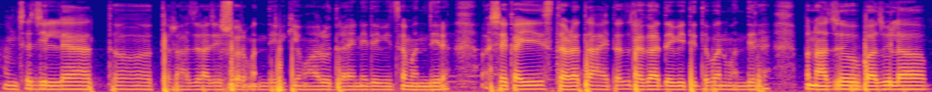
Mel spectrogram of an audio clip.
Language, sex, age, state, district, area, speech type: Marathi, male, 18-30, Maharashtra, Akola, rural, spontaneous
